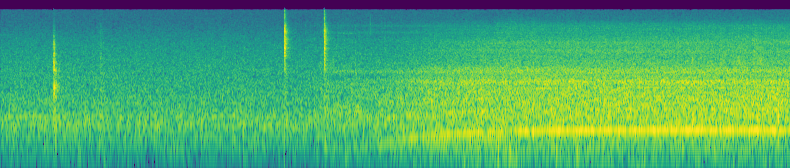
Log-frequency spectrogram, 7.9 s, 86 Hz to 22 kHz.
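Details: Stock CPU cooler fan in a Cooler Master Elite 120 case, before planned Corsair H60 liquid cooler swap: a few clicks, then the fan spins up to a steady airy whoosh with low hum near 280 Hz, slight fridge buzz nearby; loud CPU fan.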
